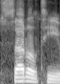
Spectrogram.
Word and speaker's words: subtlety: this word was pronounced it is spelled really weird for how it's pronounced but subtlety Rogues um again trickster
